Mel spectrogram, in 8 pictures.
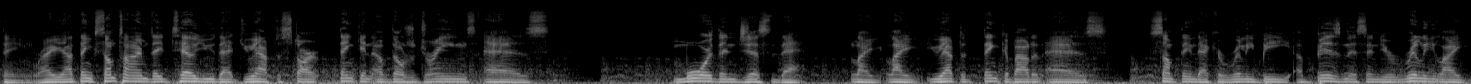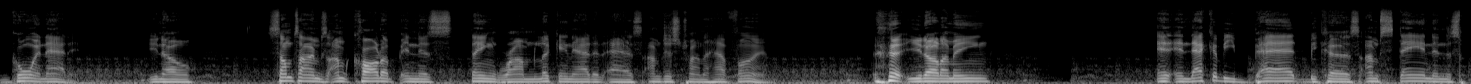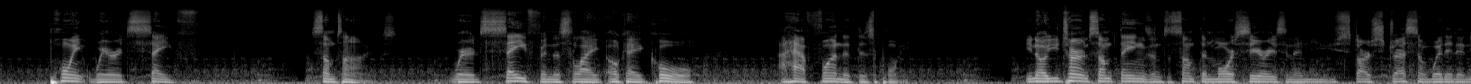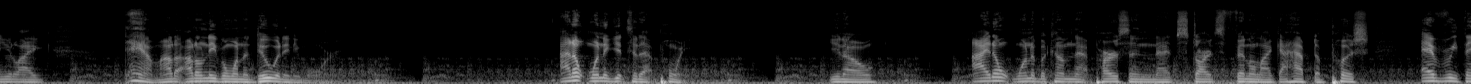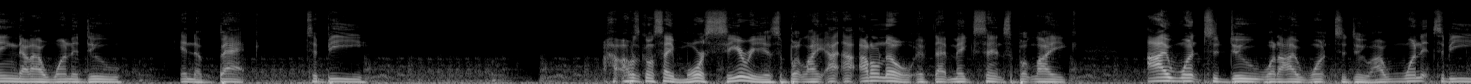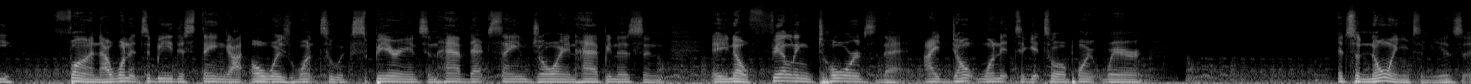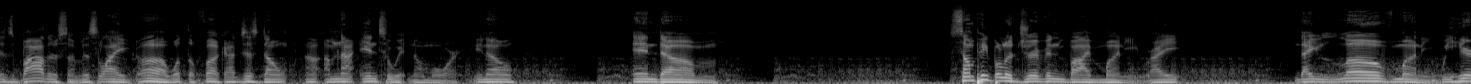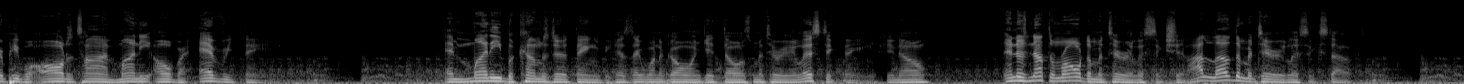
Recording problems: low rumble; faint; throughout; 20 dB below the speech

